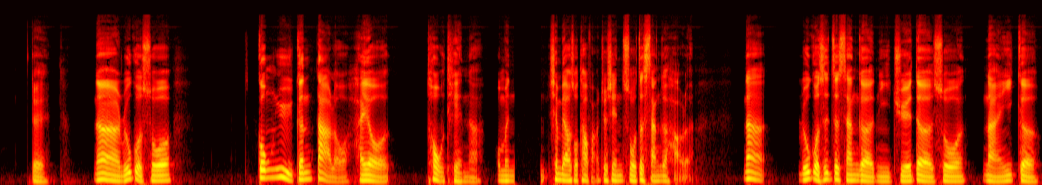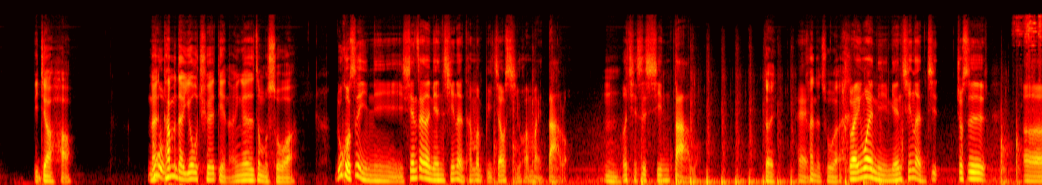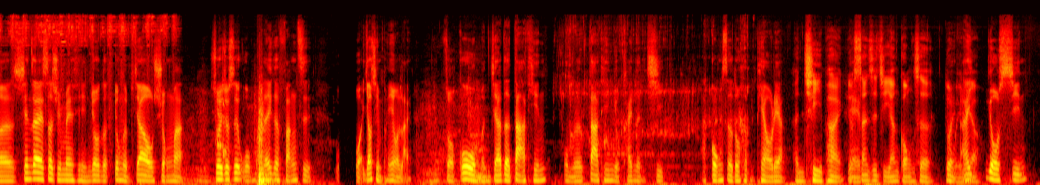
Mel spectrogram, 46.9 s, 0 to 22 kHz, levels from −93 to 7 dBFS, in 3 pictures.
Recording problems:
household noises; loud; from 23 s on; 10 dB below the speech
audio freezing; at 7.5 s and at 36 s

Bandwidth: 15.5 kHz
